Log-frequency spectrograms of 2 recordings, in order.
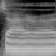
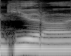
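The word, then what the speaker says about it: gyros: so it's not it's it's not actually pronounced Gyra it's probably like uh guro or something not that's what Upsilon sounds like that I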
